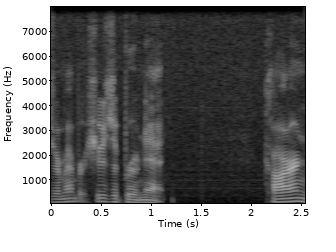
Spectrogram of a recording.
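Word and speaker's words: Carne: K is spelled C A R N E.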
